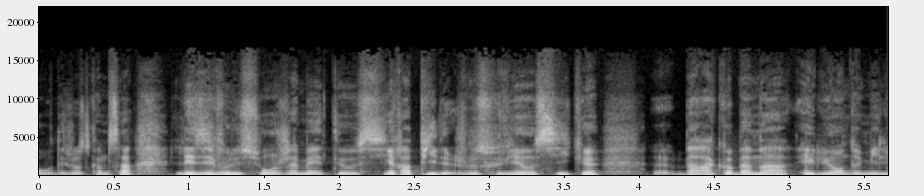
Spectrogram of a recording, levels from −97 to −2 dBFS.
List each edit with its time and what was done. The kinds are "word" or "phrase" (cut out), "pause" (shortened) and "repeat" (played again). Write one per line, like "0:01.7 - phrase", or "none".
none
